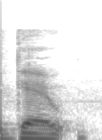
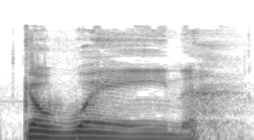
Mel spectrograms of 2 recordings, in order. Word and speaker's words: Gawain: Do not be discouraged, Brother Gay. I keep pronouncing his name wrong. Hold on, let me back that up. Do not be discouraged, Brother Gawain.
